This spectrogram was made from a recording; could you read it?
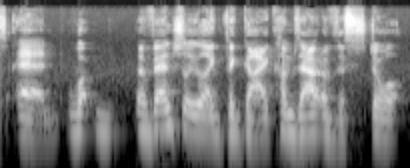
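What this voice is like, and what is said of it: Strong New York accent. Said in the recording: “my New York accent was flying out of my mouth ... Because I heard stool”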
